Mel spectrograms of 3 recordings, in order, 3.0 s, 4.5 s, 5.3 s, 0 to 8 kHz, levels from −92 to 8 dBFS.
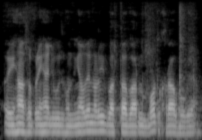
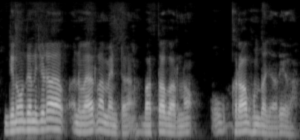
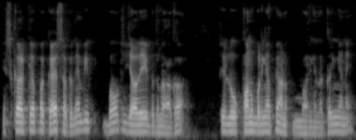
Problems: none marked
